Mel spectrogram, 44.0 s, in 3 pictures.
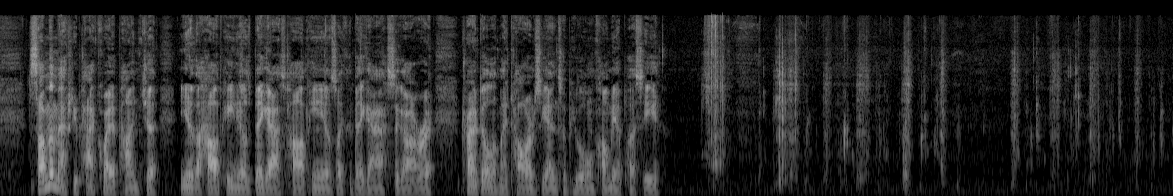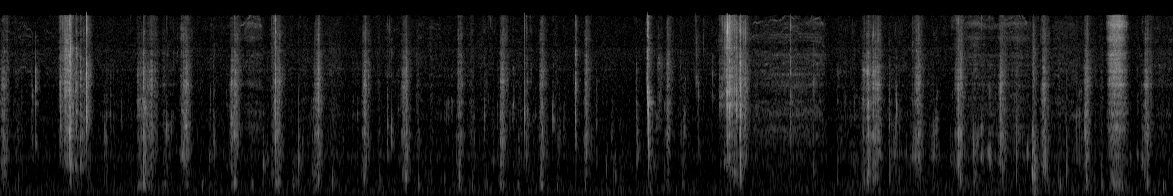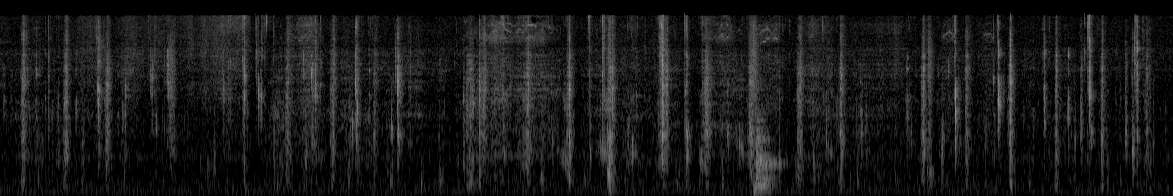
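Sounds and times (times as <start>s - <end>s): chewing crisp crunches: 8.8s - 43.9s.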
